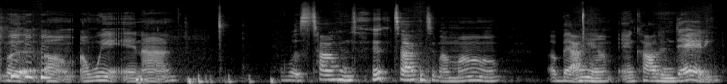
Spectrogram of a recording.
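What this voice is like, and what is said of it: Southern US country accent. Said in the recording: “You sound country. ... I am. Real Southern. Yes. Real Southern.”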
